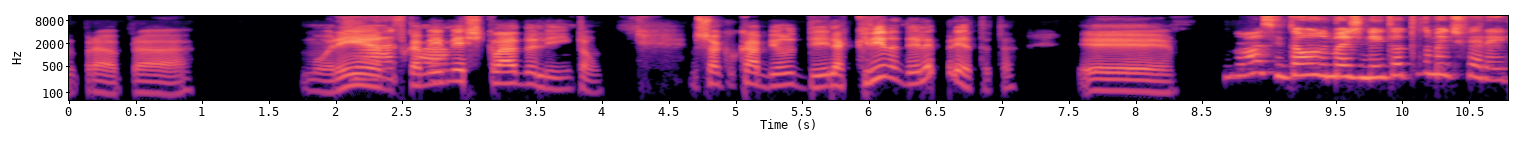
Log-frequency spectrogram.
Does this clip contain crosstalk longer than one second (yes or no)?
no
